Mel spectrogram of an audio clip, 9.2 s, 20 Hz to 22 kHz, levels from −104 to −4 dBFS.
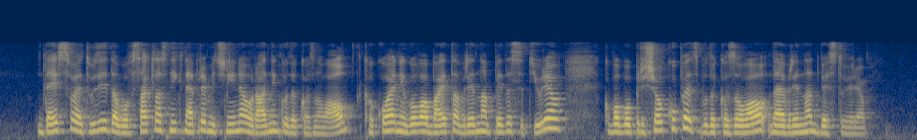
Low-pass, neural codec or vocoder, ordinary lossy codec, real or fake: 7.2 kHz; none; none; real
